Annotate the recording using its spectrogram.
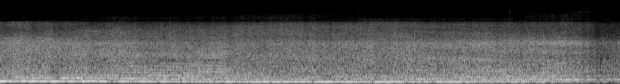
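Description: A formation of single-engine propeller airplanes droning overhead, the pitch of the engines and propellers falling slowly as they pass.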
